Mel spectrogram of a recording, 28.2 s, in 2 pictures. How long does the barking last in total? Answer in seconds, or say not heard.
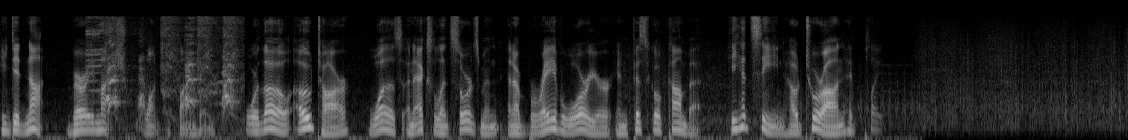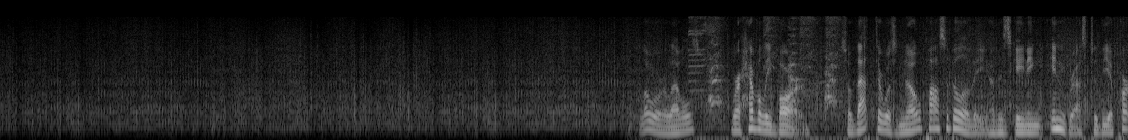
4 s.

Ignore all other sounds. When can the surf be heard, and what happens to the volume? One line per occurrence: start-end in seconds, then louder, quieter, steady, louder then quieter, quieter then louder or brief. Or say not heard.
not heard.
